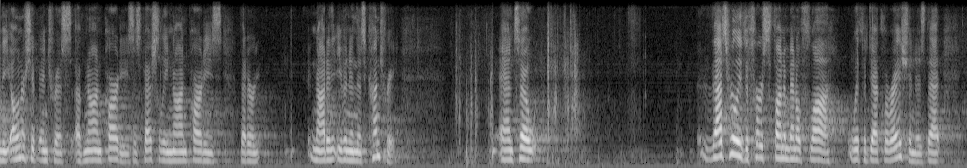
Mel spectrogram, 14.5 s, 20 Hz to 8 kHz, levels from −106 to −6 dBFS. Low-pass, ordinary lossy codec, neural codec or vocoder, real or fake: 7.2 kHz; Opus, 24 kbps; none; real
